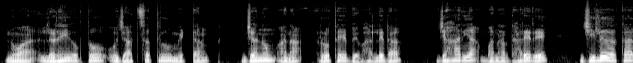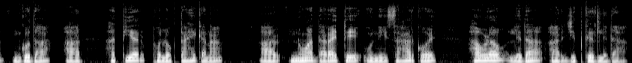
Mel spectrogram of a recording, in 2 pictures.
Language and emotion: Santali, neutral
